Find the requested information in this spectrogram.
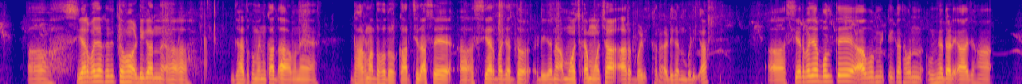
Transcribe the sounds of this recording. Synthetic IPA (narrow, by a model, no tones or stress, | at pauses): sijaɾbad͡ʒaɾkət̪it̪ɔɦɔ̃əɖiɡan | d͡ʒat̪kɔmɛnkad̪ʔamanɛ | d̪ʱaɾnaʔd̪ɔɦɔd̪ɔɾkaɾt͡ʃid̪a̰ʔsɛsijaɾbad͡ʒaɾd̪ɔəɖiɡana̰ʔmɔ̃t͡ʃkʰamɔ̃t͡ʃaʔaɾbəɽiʔ̚kʰanʔa̰ʔəɖiɡanbəɽiʔa | sijaɾbad͡ʒaɾbɔlt̪ɛabɔmit̪̚ʈikat̪ʰabɔnũɦijãd̪aɽɛ̰ʔad͡ʒaɦã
